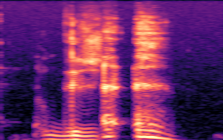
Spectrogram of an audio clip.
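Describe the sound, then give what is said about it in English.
A person coughs or clears their throat twice in quick succession, fairly loud, with rough, voiced bursts and a brief pause between them. “I keep coughing my earphones right out of my ears.”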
